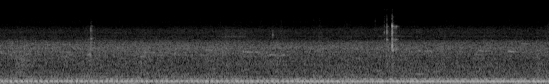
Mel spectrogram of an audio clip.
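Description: A steady low mechanical hum, like a running engine or shop machinery, with a single sharp click about four seconds in from a hand tool handled against the truck's metal.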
